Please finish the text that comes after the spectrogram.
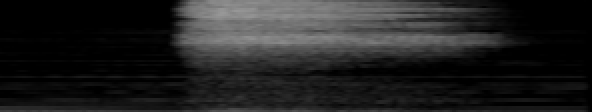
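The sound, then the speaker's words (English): An animal in a forest lets out a single sustained, breathy hiss at something, lasting just over a second, sharp, over a steady low background hum. “was hissing at something.”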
